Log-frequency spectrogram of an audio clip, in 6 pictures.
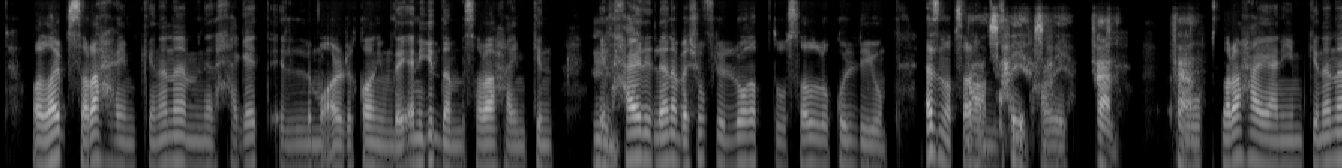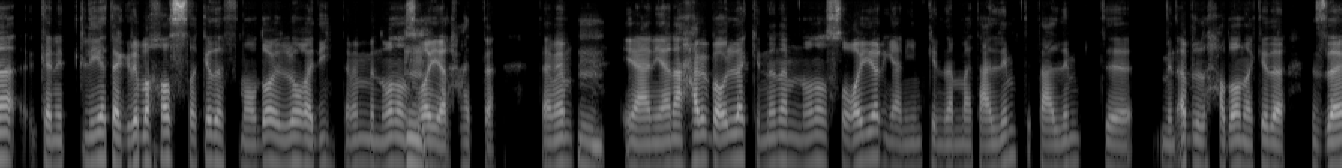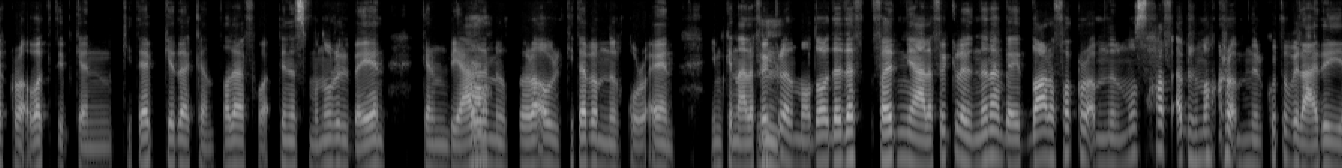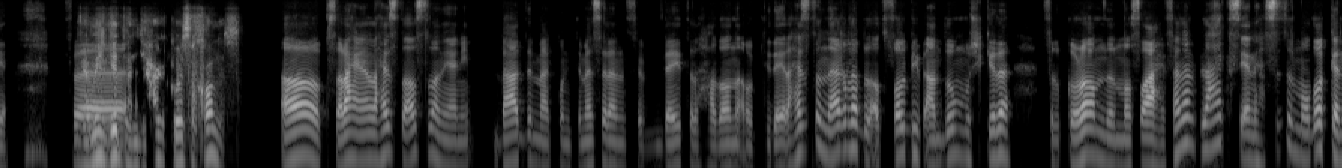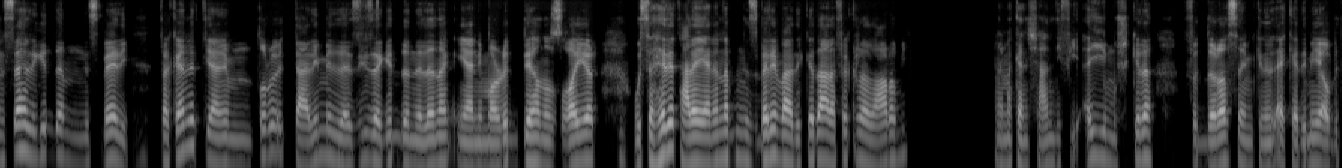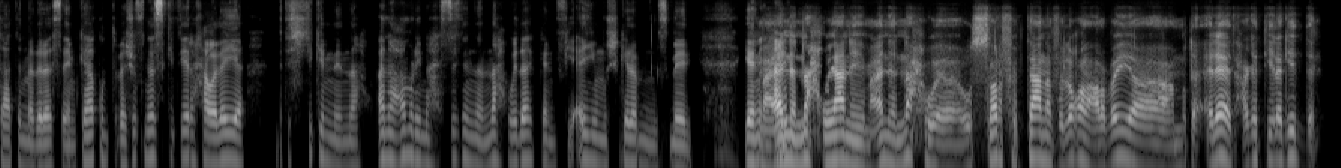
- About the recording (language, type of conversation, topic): Arabic, podcast, إزاي نقدر نحافظ على العربيّة وسط الجيل الجديد؟
- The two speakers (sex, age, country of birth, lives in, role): male, 20-24, Egypt, Egypt, guest; male, 50-54, Egypt, Portugal, host
- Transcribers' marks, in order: laughing while speaking: "أقرأ"; tapping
